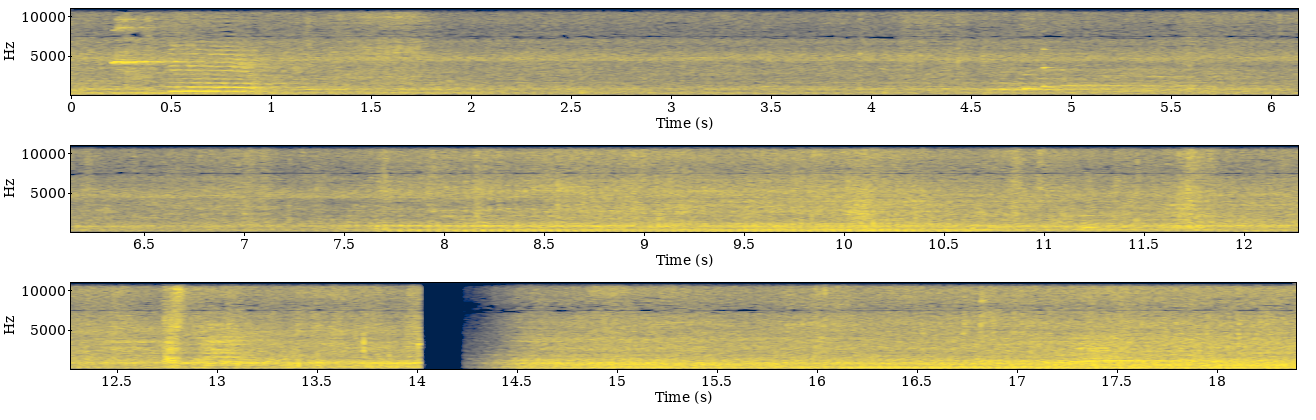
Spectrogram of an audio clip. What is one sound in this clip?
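A macaque's feet rustle over dry leaves.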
